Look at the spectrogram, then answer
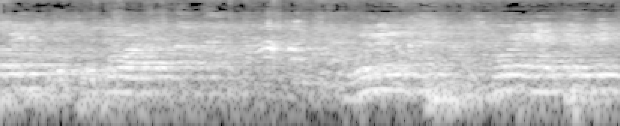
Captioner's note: murmurs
